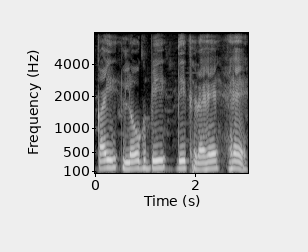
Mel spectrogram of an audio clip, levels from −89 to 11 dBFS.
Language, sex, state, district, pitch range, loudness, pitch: Hindi, male, Madhya Pradesh, Dhar, 150-160 Hz, -12 LUFS, 155 Hz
